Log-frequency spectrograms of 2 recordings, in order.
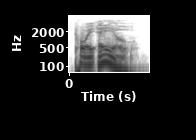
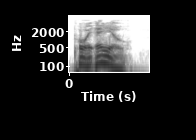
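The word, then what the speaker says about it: poieo (ποιέω): Well, it's a verb, and it's pronounced poieo, poieo. And in this case, it's a present active imperative verb of poieo.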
